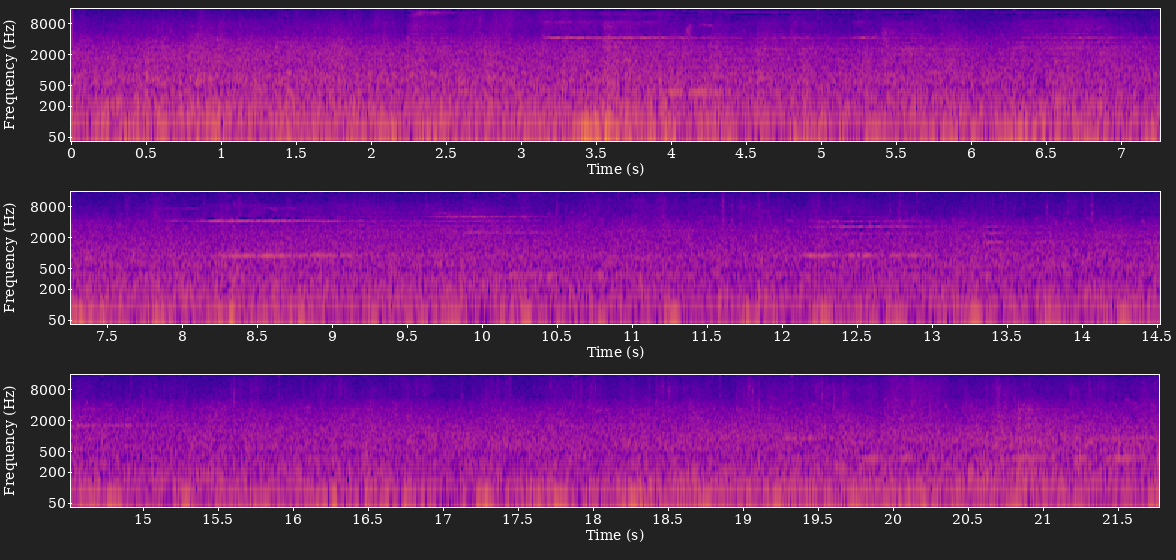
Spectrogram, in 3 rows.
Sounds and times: Freight train leaves 0.0 - 15.5
street noise 0.0 - 21.7
Train whistle 12.1 - 13.0

